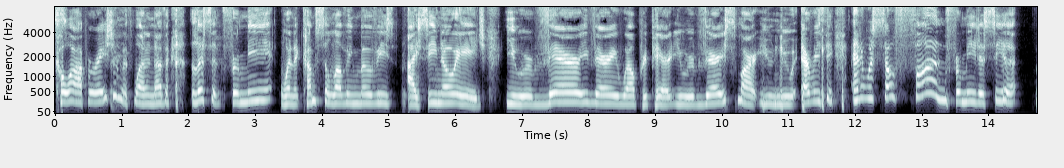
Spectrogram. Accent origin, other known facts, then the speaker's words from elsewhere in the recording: South Dakota, United States; also born or lived in Arkansas; in Arkansas. Most people don't know that because I'm so associated with South Dakota, which really is my home state.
